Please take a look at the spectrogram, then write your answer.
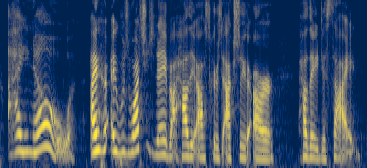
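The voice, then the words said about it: Strained, failing voice. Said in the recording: “my voice is just going”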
